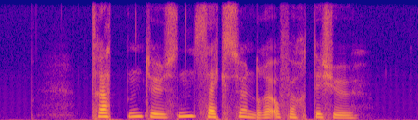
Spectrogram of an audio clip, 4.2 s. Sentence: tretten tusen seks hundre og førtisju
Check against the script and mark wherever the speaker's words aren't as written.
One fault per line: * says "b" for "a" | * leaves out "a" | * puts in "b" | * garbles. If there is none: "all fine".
all fine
